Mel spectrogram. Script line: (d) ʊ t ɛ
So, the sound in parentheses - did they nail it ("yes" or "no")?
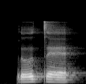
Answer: no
